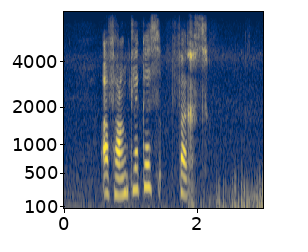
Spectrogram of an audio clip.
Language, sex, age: Afrikaans, female, 19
